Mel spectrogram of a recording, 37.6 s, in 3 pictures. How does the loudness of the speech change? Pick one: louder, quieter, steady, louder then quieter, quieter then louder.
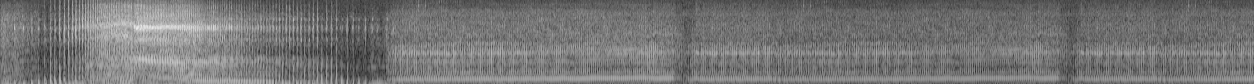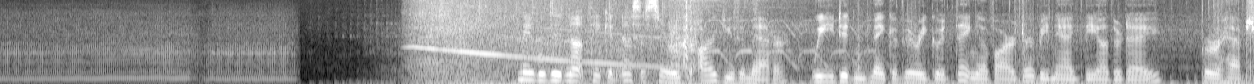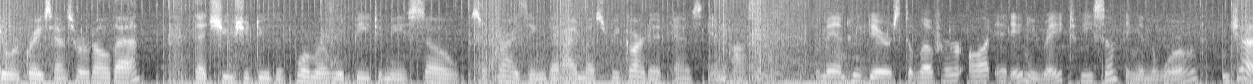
quieter.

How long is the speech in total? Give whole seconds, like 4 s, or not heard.
20 s.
